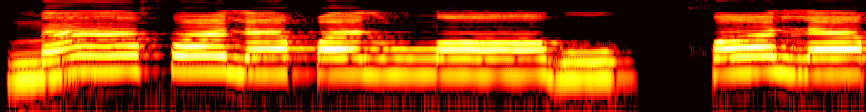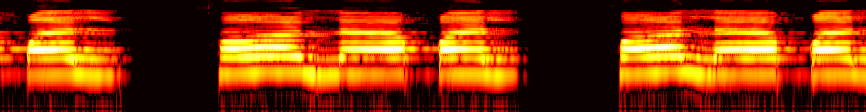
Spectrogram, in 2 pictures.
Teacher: یہاں پر دیکھیں خا کو موٹا، لام کو باریک، قاف کو لام سے ملاتے ہو، قاف بھی موٹا اور لام بھی موٹا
